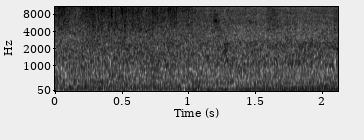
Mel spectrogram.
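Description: Steady low hum of an idling vehicle engine, with crowd murmur over it.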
